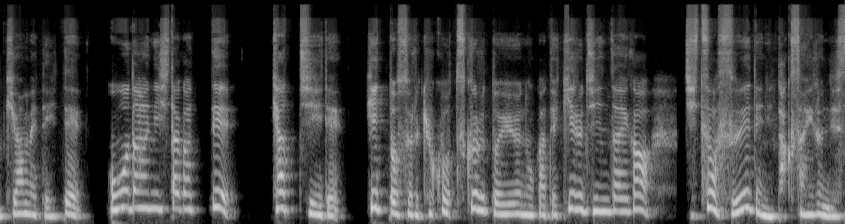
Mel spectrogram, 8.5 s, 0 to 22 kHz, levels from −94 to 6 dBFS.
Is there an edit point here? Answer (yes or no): yes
